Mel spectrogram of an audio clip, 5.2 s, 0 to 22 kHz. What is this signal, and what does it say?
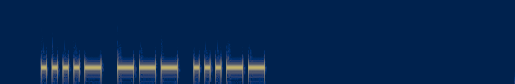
Morse code, heard as a keyed tone, about 22 wpm, 700 Hz. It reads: 4O3
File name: practice / 22wpm / Three Letter-Number Combinations - 22wpm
